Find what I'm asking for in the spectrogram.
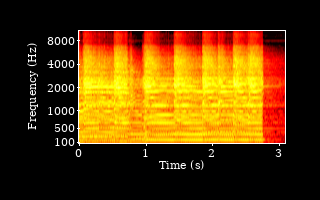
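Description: Electric guitar strums two chords back to back, with a chorus-like effect and slight distortion. The sound is full and sustained and ends abruptly near the close.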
